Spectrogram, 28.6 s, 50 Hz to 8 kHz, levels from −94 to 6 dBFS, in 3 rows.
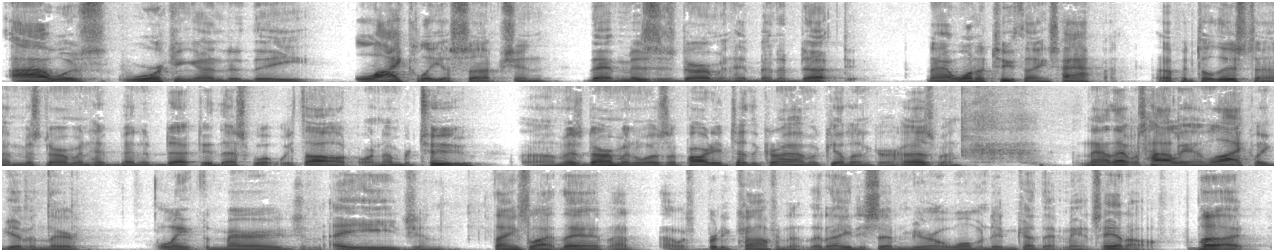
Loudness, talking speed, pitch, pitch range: -22 LUFS, 170 wpm, 100 Hz, 90-115 Hz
